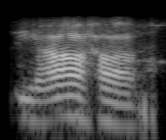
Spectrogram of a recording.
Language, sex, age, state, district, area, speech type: Maithili, male, 18-30, Bihar, Darbhanga, rural, conversation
